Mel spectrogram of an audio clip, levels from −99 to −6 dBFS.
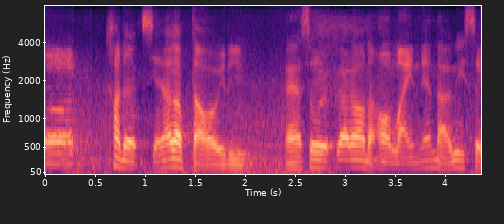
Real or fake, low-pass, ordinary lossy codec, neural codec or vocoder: fake; none; none; codec, 16 kHz, 1 kbps, X-Codec, HuBERT features, trained on balanced general audio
